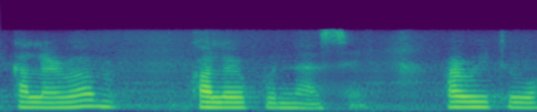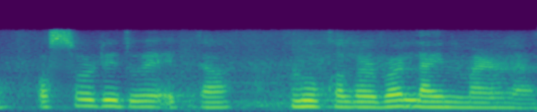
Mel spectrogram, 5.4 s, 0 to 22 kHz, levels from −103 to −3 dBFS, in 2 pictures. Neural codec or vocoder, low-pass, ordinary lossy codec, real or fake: codec, 24 kHz, 0.9 kbps, DualCodec; 7.2 kHz; none; fake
